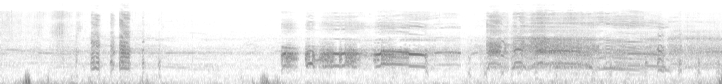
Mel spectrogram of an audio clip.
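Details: Chickens and roosters, a few scattered clucks first, then two strong rooster crows, each held for over a second with a wavering, strained tone.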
